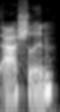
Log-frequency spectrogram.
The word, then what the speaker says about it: Aislinn: That's how you're supposed to pronounce Aislinn? Yeah, I'm 100% sure it's Ashlyn.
